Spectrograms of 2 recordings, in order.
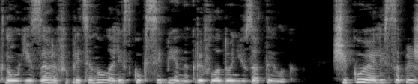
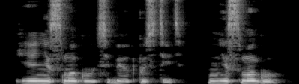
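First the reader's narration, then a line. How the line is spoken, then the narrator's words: Hoarse mutter. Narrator (Russian): сипло бормотал Елисей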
